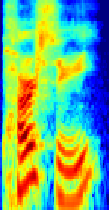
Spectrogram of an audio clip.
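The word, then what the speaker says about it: پارسی: And the Arabized version of the word Parsy is Farsy, right? So, Persian in Persian is parsy. But because the because the Arabs cannot say don't have the word p they turn pari into fary right so it's interesting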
